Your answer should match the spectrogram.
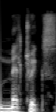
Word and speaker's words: metrics: ย่างสามารถเป็นมชเชอร์ได้หมดทีนี้คำต่อมาเนาะที่อยากจะพูดถึงคือคาว่า metrics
